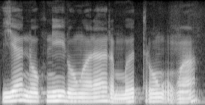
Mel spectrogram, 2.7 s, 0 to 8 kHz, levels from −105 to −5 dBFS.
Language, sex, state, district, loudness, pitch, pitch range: Garo, male, Meghalaya, West Garo Hills, -13 LUFS, 115 Hz, 105-130 Hz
